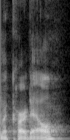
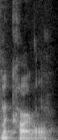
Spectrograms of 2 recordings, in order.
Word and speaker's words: McCardell: And then he said, well, it's actually pronounced McCardle.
